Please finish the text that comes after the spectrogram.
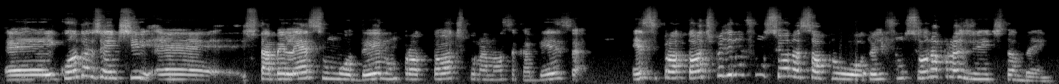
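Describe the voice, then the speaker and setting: A high, bright woman's voice from Pará, Brazil, a professor in her forties talking from home over a laptop webcam on a video call. She is reflective and explanatory, doubling words as she works through an idea. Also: animated, normal speed. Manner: reflective, explanatory, repeats words while searching. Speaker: education professor, guest. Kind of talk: academic interview answers. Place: home room indoors.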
